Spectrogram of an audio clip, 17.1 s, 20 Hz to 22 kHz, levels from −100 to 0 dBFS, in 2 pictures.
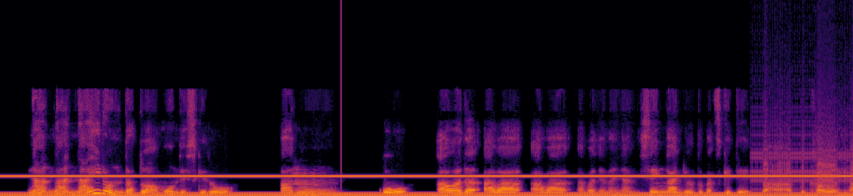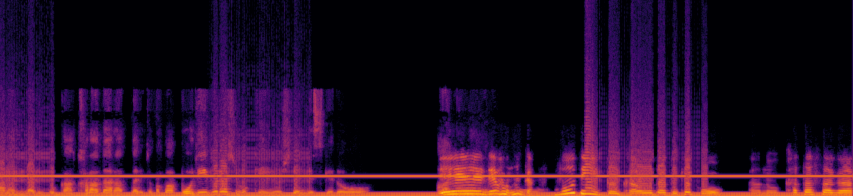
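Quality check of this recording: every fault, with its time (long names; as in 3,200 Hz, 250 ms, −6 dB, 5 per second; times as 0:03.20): mains hum 60 Hz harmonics 7 −33 dBFS
whistle 2,300 Hz −31 dBFS
0:03.42: click −15 dBFS
0:07.50–0:09.08: clipping −25 dBFS
0:10.62–0:11.66: clipping −23.5 dBFS
0:14.38–0:15.62: clipping −22.5 dBFS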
